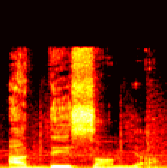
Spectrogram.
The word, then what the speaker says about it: Adesanya: you didn't know about Israel at this samya and yes you pronounced that name exactly like that my name is his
